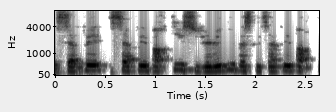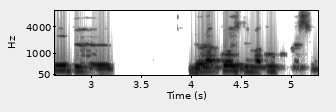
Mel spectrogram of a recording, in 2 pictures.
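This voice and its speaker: A man's high-pitched voice with a dark, mellow tone, lively intonation and an Arabic accent at a moderate pace, the sound dry and close with no echo. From Syria. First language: Arabic (speaking French). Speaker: writer and poet. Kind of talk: interview testimony. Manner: halting, many hesitations.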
